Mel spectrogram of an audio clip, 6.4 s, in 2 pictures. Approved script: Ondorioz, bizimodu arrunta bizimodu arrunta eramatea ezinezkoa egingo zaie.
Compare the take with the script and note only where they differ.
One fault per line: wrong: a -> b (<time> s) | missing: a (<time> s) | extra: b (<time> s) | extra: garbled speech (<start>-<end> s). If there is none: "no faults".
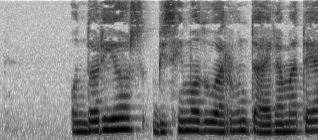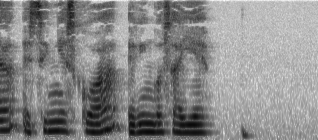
missing: bizimodu arrunta (2.6 s)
